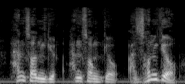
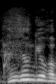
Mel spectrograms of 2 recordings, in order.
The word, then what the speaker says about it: 한선교: 발음 똑바로 안 하실래요? 자꾸 헷갈려요. 이게. 한성교가 뭐예요? 한성교. 선교래니까 그러게. 잘못 발음을 했어요.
